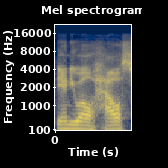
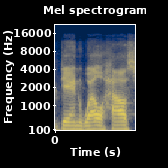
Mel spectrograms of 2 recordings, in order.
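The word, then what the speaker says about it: Danuel House: out of the lineup danielle house or dan wellhouse or daniel house depending on your various pronunciations 50 true shooting on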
